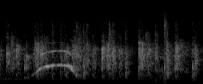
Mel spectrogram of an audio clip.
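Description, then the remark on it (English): A crowd claps steadily, a dense patter of many hands filling the space at moderate loudness, with a brief whistle or cheer rising above the applause near the start. “Come on, round of applause for the woman.”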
